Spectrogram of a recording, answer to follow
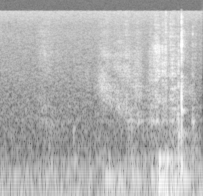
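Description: Mostly near silence, then faint sliding and a few soft ticks from about a second in as paper trading cards are slid off a hand-held stack.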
